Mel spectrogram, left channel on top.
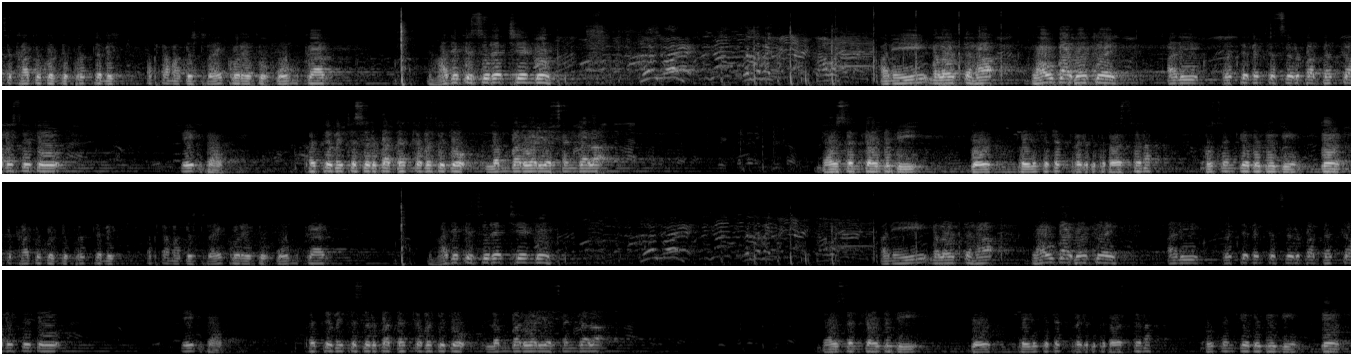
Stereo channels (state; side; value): quieter; right; 9.9 dB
